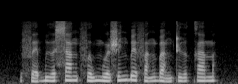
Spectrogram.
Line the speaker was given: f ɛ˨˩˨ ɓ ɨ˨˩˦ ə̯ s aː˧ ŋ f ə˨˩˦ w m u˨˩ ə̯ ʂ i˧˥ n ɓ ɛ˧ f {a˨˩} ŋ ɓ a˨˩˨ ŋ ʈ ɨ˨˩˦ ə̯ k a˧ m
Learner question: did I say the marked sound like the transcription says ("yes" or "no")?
no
